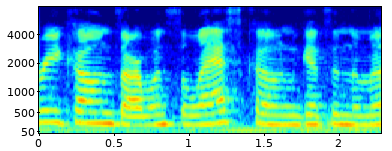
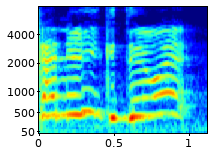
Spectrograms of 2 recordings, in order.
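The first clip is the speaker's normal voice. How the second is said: high, loud, fast cheer; proud dad cheer; 9 semitones higher, 6 dB louder, faster than usual. Retold or imitated. Driving teacher to student who passed, proudly excited. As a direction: burst out with pride in your student. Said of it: "He looks like such a proud dad".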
